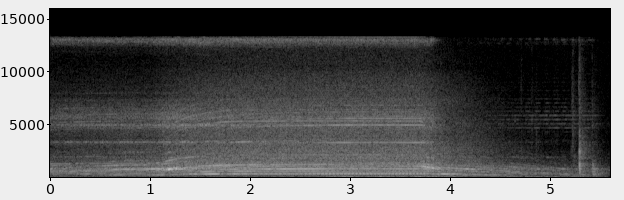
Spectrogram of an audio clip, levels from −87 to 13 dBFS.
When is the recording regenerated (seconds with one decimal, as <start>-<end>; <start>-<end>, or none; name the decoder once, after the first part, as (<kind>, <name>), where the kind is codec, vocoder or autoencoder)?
none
